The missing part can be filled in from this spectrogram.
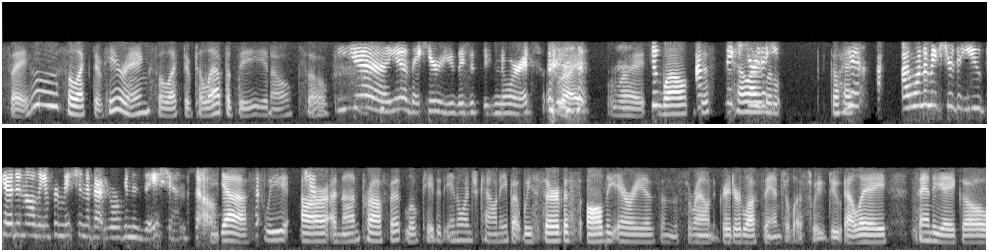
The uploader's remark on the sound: open up the lines for listeners to call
